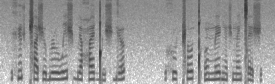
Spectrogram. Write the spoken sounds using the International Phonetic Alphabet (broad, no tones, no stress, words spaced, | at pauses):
xʲõʃǁa ʃɯbɹuwiʃ beħɛɡ͡ǃiʃɡʲɤ | xuǁoǃʼũ meɡẽʃmẽǀeʃ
